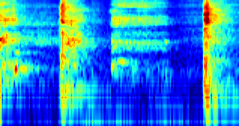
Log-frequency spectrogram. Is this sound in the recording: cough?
yes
